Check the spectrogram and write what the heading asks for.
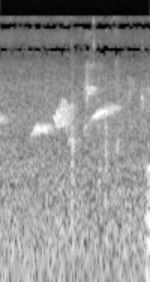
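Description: A bird chirping: a few short notes that glide up and down in pitch, over a steady low background rumble.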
